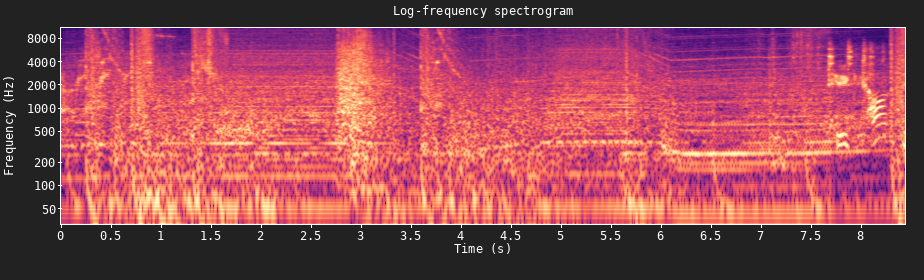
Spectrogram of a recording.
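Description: In Batman: Arkham Knight, the Batmobile engine roars continuously as the car is driven, loud and close, with bursts of gunfire, booms and mechanical clatter over it and a voice talking at points.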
